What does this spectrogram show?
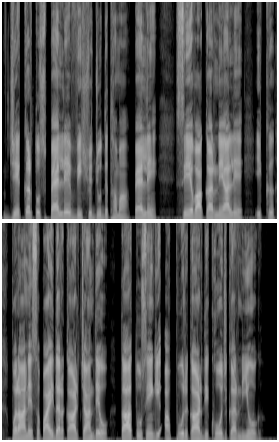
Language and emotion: Dogri, neutral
